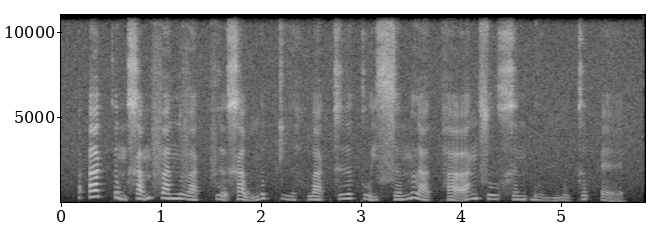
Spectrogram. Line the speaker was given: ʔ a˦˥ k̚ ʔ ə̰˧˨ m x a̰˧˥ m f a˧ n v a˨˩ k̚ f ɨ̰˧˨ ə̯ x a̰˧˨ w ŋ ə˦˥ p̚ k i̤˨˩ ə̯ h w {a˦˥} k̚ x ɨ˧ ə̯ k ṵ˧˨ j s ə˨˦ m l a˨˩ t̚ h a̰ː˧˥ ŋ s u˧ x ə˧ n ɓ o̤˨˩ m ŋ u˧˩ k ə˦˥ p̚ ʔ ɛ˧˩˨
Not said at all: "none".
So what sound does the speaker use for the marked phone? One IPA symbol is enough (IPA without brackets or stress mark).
a˨˩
